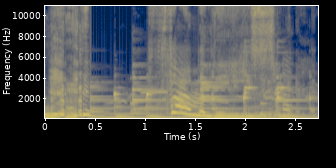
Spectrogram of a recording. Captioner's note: school bell ringing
